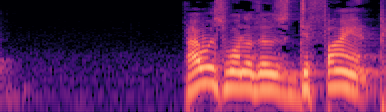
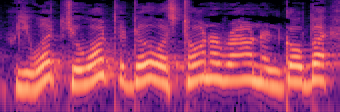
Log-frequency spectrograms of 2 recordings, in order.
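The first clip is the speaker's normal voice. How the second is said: imitating the phone's navigation voice, pitched higher; mock the GPS telling him to turn back; 5 semitones higher than usual. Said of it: "it makes fun of the way I talk".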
